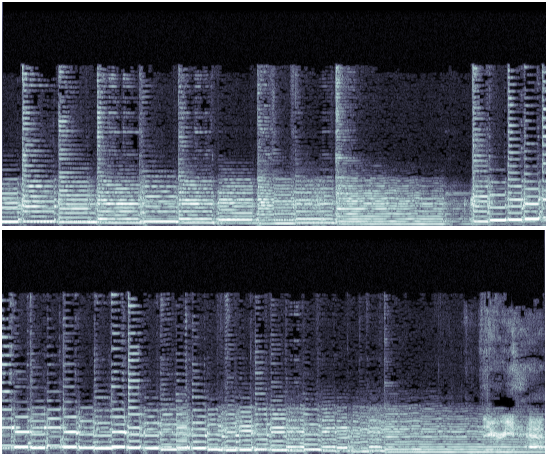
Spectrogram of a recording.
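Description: Telecaster-style electric guitar playing a steady run of single picked notes, a bluegrass-style line worked through slowly and evenly, with a few notes held longer.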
